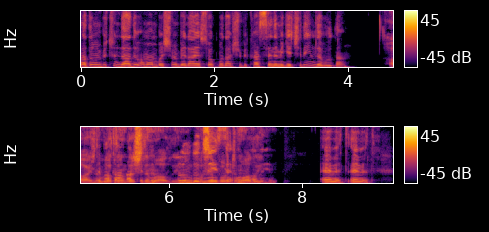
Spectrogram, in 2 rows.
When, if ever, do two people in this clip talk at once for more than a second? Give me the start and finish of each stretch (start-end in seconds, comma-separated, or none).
4.8-7.5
